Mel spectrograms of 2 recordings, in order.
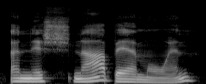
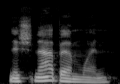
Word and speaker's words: Anishinaabemowin: versions below anishinaabemowin where the I noted in yellow is dropped anishinaabemowin and the second version the O and the I are both not pronounced anishinaabemowin anishinaabemowin and in the third version none of those three vowels are pronounced nish NAB em one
